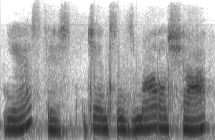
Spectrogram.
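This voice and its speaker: A woman's voice: lowish voice, fairly even intonation, slightly rough. An actress playing an anxious, polite mother in her early forties in a 1950s radio crime drama. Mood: worried. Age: 40s. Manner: polite, measured, worried. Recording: dull old radio broadcast recording.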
